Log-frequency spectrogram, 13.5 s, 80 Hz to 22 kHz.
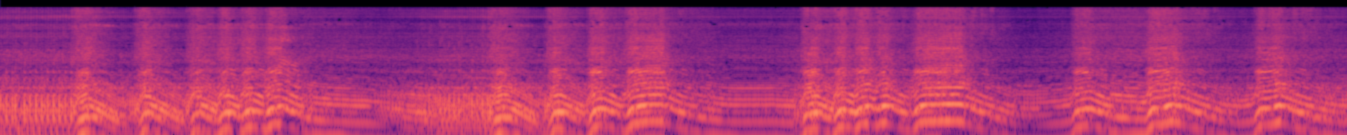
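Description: Bored-out OS FS-40s four-stroke glow model engine, fitted with an 8 mm carburetor, running and revved up and down repeatedly as the throttle is opened and closed. It runs very well and picks up speed sharply each time the carb opens.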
